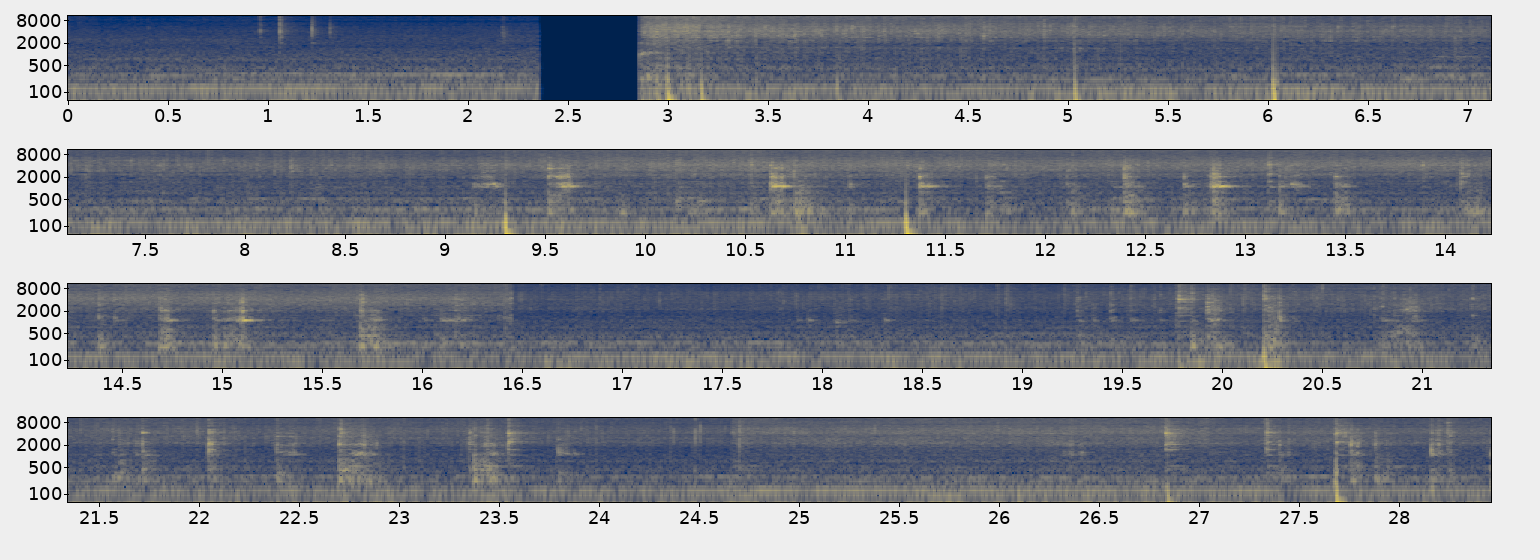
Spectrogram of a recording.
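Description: Hot oil sizzling in an aluminium pressure cooker as mustard seeds, split urad dal and chopped onions fry, with a metal spoon scraping and clicking against the pot as it is stirred. The sizzle starts loud about three seconds in and is quieter in the second half.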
